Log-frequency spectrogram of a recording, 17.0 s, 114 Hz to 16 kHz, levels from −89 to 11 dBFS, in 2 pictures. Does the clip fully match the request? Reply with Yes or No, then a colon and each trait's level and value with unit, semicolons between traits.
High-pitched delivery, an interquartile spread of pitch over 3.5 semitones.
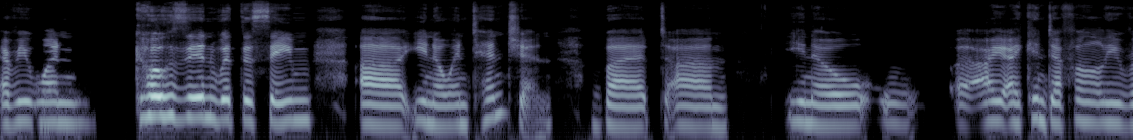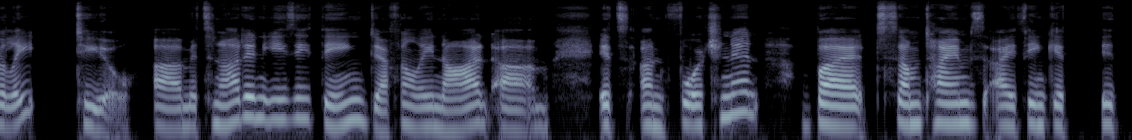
No: high, 205 Hz; average, 2.9 semitones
